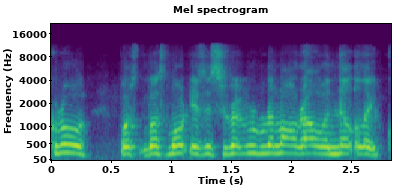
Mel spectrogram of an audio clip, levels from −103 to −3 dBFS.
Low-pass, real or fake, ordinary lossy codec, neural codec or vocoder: 10.8 kHz; fake; Opus, 16 kbps; codec, 24 kHz, 0.9 kbps, WavTokenizer, small release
